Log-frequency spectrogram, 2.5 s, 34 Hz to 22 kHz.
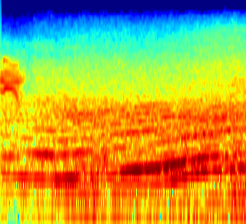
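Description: A Formula One car in F1 2017 pulling away from the pit lane speed limiter during a race, its engine note rising steadily and droning close by for a couple of seconds.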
